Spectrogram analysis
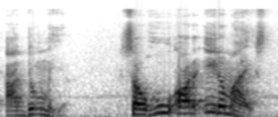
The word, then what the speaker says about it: Idumea: Right here where it says Edom, if you want to say that in Greek, it would be pronounced as Idumea.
